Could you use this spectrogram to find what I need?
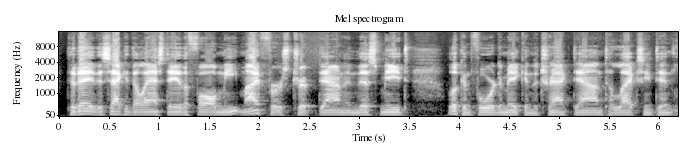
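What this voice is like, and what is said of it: Excited, upbeat speaking voice. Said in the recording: “hear the excitement in my voice”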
